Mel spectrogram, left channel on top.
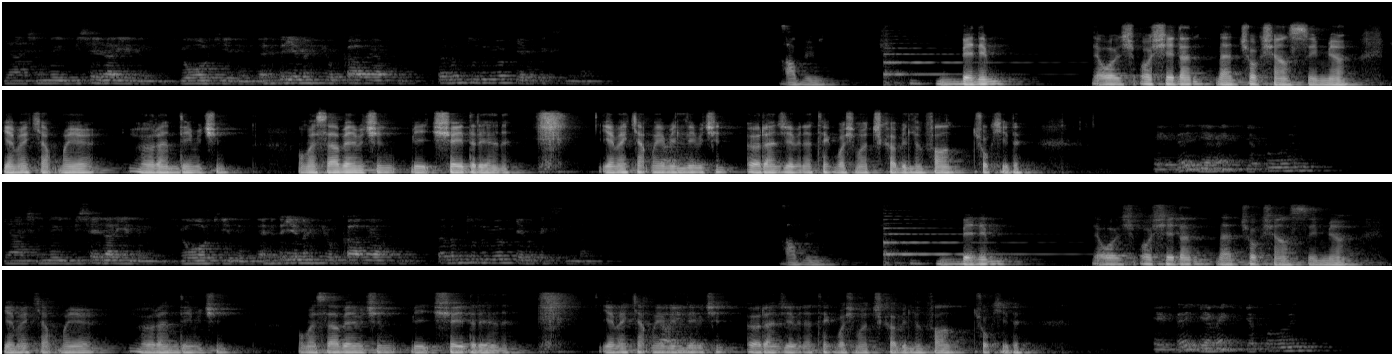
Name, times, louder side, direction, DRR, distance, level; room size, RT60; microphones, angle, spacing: voice 1, 0.0-5.9 20.4-20.9 25.4-26.9, equal, 75° right, -2 dB, 4.2 m, -43 dB
voice 2, 7.8-8.2 9.1-10.0 10.9-14.8 15.2-16.2 16.9-19.0 19.2-19.6 19.9-24.1, left 5 dB, 70° left, 13 dB, 0.4 m, -26 dB
Piano, 8.8-10.8, right 3 dB, 55° right, 2.2 m, -44 dB
13.0 x 8.6 x 4.5 m, 0.86 s
head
